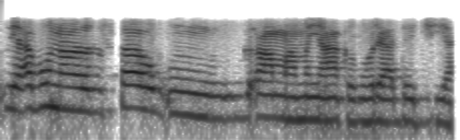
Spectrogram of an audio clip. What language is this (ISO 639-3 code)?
mai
